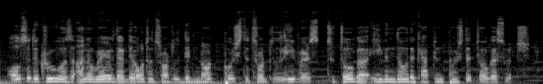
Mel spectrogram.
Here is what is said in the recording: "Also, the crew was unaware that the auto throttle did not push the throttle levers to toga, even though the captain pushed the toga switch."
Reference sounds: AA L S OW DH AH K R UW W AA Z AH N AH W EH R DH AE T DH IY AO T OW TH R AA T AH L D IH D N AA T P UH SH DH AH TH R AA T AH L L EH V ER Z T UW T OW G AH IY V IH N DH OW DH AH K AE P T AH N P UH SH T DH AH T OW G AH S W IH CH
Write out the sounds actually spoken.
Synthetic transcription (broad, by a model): AA L S OW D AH K R UW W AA Z AH N AH W EH R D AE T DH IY AO T OW T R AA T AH L D IH D N AA T P UH SH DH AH T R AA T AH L L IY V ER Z T UW T OW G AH IY V IH N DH OW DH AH K AE P T AH N P UH SH T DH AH T OW G AH S W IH CH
